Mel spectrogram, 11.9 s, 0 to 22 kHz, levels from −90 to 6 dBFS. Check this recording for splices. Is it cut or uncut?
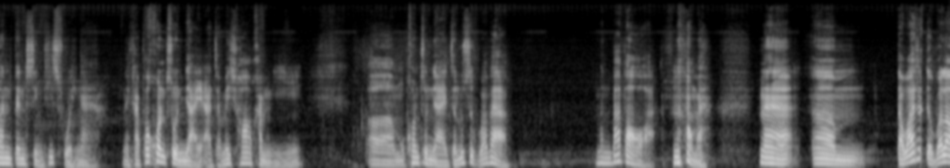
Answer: uncut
